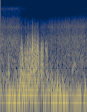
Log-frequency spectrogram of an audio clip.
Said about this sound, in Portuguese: Olha o vento, hein? Desculpa pelo vento.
